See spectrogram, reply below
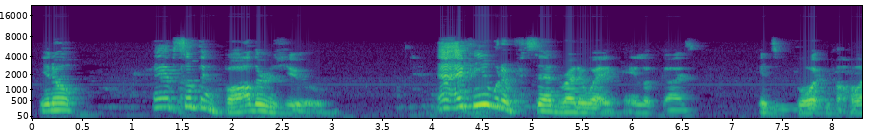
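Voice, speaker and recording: The beach host now sounds high-pitched with a fairly bright tone, still chatting casually and telling a digressive, rambling story full of restarts. The outdoor recording is dull and lo-fi.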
